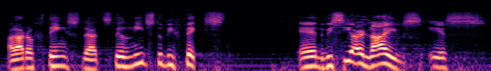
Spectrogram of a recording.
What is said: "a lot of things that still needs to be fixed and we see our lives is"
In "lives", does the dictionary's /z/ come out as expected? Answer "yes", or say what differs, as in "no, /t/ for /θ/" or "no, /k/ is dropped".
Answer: no, /s/ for /z/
